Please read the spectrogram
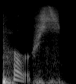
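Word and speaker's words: Peirce: Charles, yeah, but it's pronounced Purse. So Charles Purse.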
